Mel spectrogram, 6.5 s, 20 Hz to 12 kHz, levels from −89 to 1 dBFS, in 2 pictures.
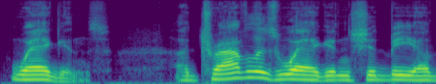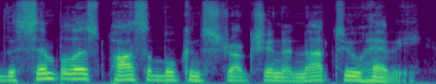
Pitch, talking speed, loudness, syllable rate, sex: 135 Hz, 130 wpm, -18 LUFS, 4.3 syllables/s, male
